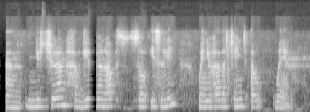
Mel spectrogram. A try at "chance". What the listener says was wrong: Chance of winning, a chance. Chance. It's not change, it's chance of winning.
